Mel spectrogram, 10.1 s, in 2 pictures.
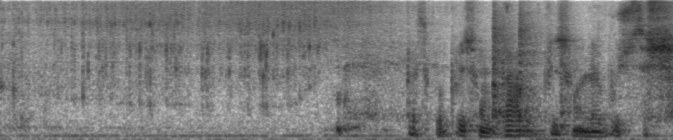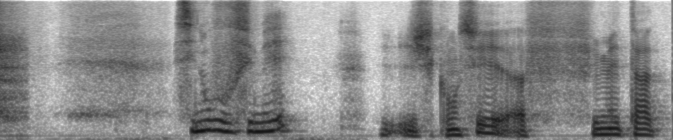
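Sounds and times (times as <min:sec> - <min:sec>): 
champagne poured into a coupe glass, fizzing: 0:00.0 - 0:03.1
speech: 0:03.1 - 0:05.2, 0:06.4 - 0:07.3, 0:07.9 - 0:10.0.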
